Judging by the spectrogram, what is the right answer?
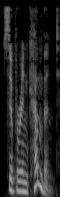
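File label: "superincumbent", English, British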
